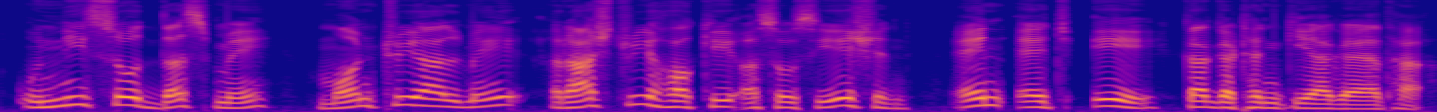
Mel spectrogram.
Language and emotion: Hindi, neutral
